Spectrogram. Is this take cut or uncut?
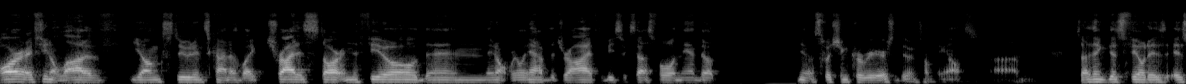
uncut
